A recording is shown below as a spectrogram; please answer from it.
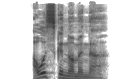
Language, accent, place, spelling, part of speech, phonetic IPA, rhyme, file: German, Germany, Berlin, ausgenommener, adjective, [ˈaʊ̯sɡəˌnɔmənɐ], -aʊ̯sɡənɔmənɐ, De-ausgenommener.ogg
- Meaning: inflection of ausgenommen: 1. strong/mixed nominative masculine singular 2. strong genitive/dative feminine singular 3. strong genitive plural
